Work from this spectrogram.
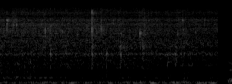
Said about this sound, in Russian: Жарится моя картошечка,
